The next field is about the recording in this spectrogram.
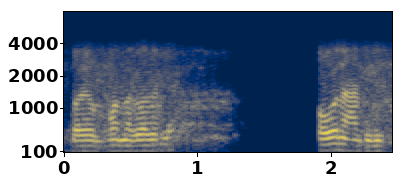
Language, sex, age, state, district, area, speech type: Odia, male, 60+, Odisha, Sundergarh, urban, conversation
